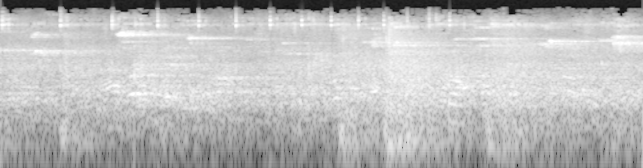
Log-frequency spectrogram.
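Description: Reverberant sports-hall ambience during a table tennis tournament: scattered sharp clicks of celluloid-type table tennis balls hitting bats and tables at neighbouring tables, short high squeaks of shoes on the hall floor, a few dull thumps, and background chatter.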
